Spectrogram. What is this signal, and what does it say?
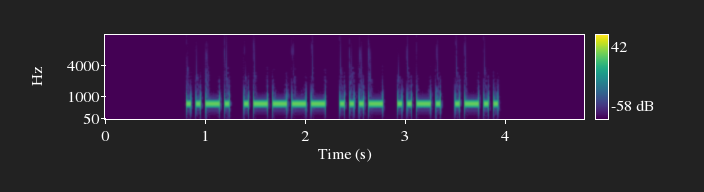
Morse code, heard as a keyed tone, about 25 wpm, 700 Hz. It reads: F1VFL
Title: DXCC-100 Call Signs - 5 Characters - Repeated 3x - 25wpm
